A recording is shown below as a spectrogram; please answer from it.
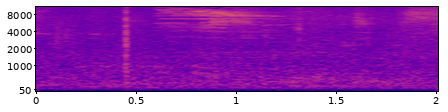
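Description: Steady background room noise in a hall, with no speech, a single sharp click about half a second in, and a faint brief hiss just after it.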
